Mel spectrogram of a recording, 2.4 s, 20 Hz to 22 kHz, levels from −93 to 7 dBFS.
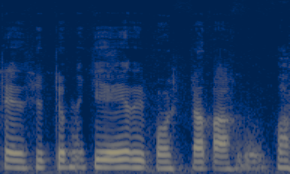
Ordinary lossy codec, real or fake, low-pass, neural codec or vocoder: none; fake; none; codec, 44.1 kHz, 1.7 kbps, Pupu-Codec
